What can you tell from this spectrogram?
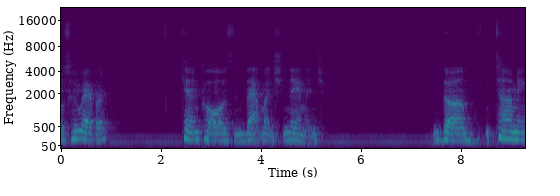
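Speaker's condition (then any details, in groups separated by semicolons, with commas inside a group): ALS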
